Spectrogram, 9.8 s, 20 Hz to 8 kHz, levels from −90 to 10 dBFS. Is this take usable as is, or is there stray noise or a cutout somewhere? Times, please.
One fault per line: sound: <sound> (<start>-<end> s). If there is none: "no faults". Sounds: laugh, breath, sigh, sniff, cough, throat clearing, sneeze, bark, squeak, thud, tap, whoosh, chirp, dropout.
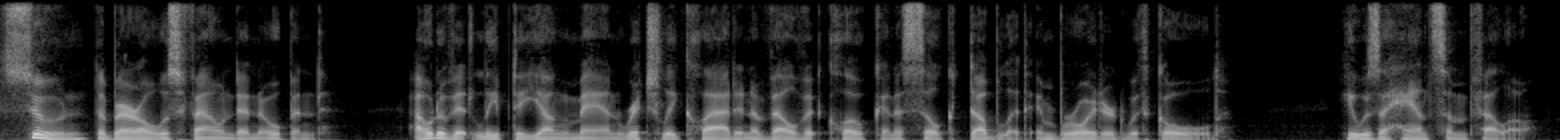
no faults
